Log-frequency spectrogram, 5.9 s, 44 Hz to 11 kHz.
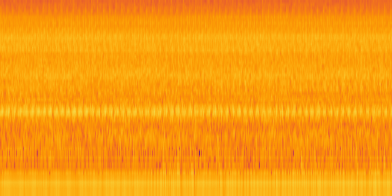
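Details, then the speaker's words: Nissan S13 200SX with a freshly rebuilt CA18DET turbo engine, first startup after several attempts: loud, busy idle with a loose, irregular knocking undertone that sounds a little incorrect, cause unclear. Abnormal running noise. "okay now we're actually gonna have to run it and see um the sound sounds a little bit incor"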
